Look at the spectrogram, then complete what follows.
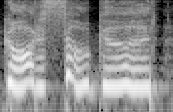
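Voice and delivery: high, slow, tearful imitation of a crying player; weepy mock gratitude, drawn out; high, slow, sobbing impression. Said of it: "I'm just".

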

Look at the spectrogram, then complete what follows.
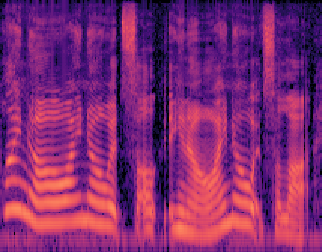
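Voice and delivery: a lightly voiced sulky girl; imitating daughter.

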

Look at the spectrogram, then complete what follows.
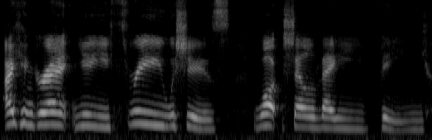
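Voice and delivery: slow, drawn-out genie camel; grumbling camel voice. Acted. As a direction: stretch each word like a grand old genie. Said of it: "said the camel".

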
